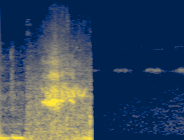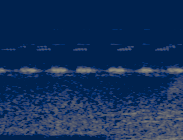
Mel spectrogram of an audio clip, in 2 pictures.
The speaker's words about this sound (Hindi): तभी अचानक बाहर से बहुत तेज आवाज आई गाड़ी के नीचे कुछ आ गया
